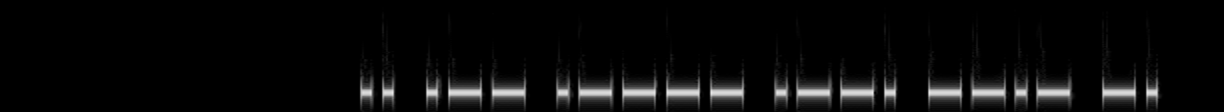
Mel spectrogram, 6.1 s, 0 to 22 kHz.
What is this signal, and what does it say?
Morse code, heard as a keyed tone, about 22 wpm, 700 Hz. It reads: IW1PQN
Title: DXCC-100 Call Signs - 6 Characters - Repeated 2x - 22wpm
